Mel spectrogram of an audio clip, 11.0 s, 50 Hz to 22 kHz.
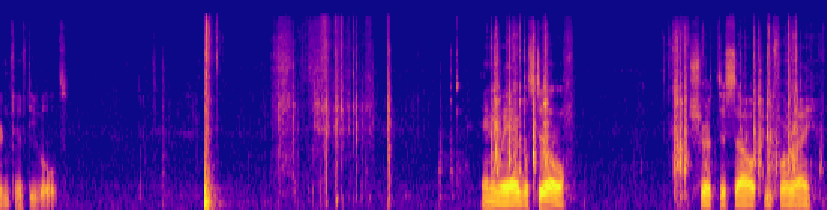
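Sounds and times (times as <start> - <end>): plastic parts clattering: 5.8 - 7.4, 8.9 - 11.0.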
